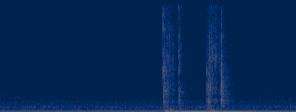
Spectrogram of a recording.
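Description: Computer keyboard typing: a quick burst of a few keystrokes about a second in, after a near-quiet start.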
